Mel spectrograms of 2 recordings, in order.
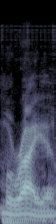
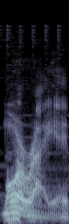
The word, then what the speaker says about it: Moriah: chick Mariah Mariah meals not Mariah Moriah moraya that's what it is pronounce stuff funny but that's what it is more Raya Moriah Mills is uh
